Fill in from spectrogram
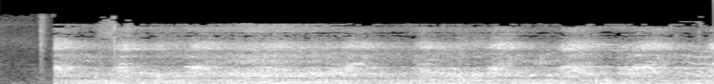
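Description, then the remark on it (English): A large crowd shouts and chants outdoors outside City Hall during a City Council meeting, a dense, sustained roar of many voices with rising surges, starting abruptly after a brief moment of quieter noise. “So the gang has reached City Hall, and they were shouting outside.”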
